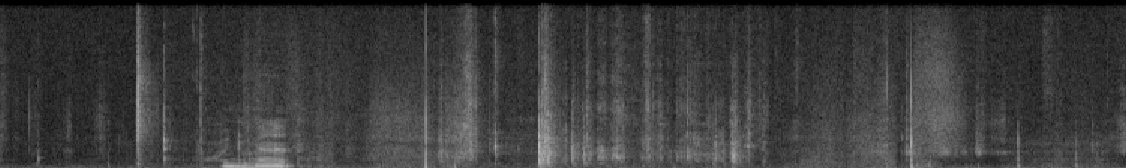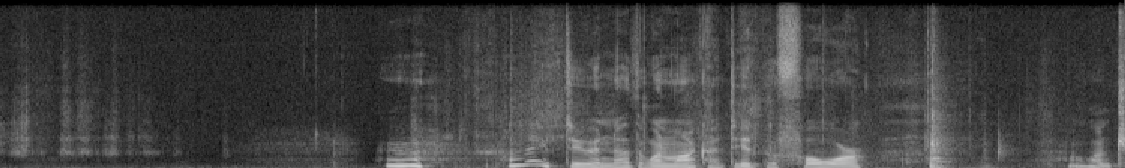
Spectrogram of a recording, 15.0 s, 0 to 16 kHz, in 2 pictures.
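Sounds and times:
paper rustling and scraping: 0:02.4 - 0:08.7, 0:10.6 - 0:13.7.

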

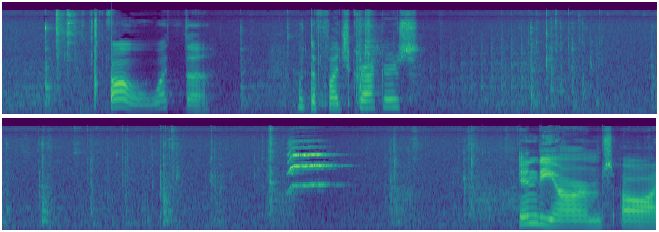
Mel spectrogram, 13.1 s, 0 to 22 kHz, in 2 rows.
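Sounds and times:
claw machine motors whirring: 0:02.3 - 0:12.5.

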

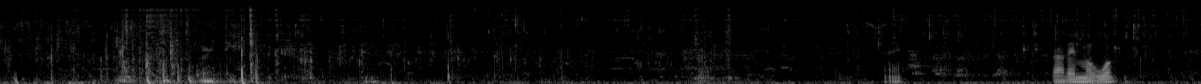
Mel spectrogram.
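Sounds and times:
water spraying and trickling: 0:00.0 - 0:01.5, 0:02.4 - 0:12.0.

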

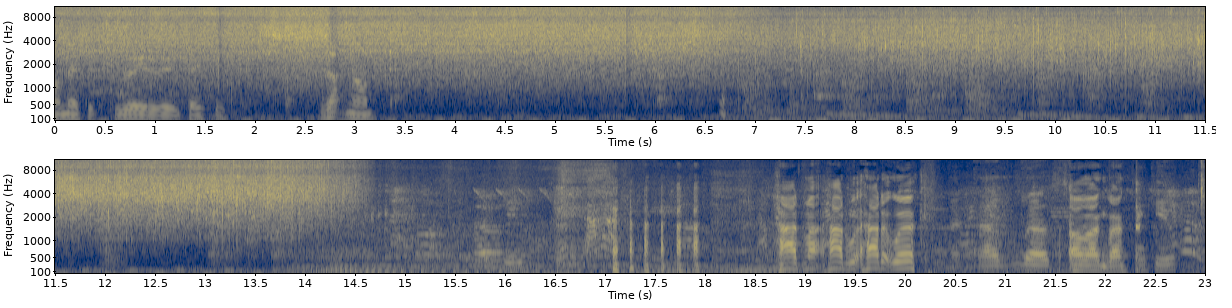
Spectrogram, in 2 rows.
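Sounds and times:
meat sizzling on a griddle: 0:00.0 - 0:14.6.

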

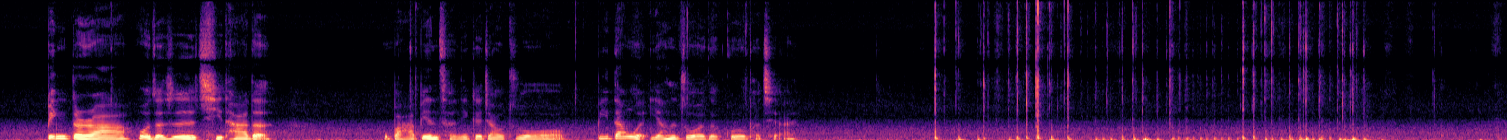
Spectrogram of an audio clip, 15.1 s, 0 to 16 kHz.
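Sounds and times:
typing on keyboard: 0:09.3 - 0:14.4.

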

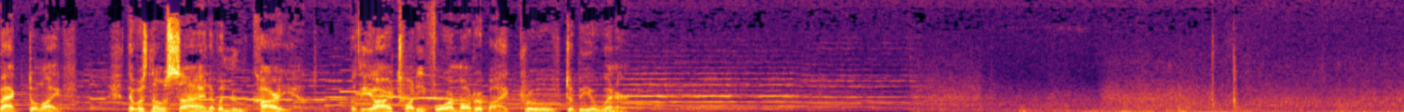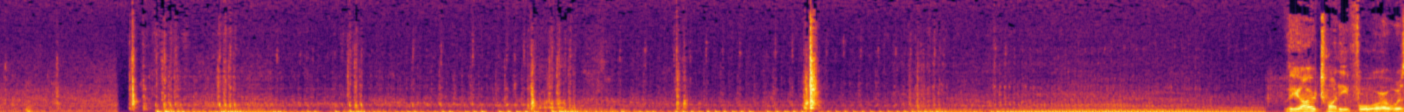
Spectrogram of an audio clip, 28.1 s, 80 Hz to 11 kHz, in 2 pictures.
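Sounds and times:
motorcycle engine starting and running: 0:10.0 - 0:28.0.

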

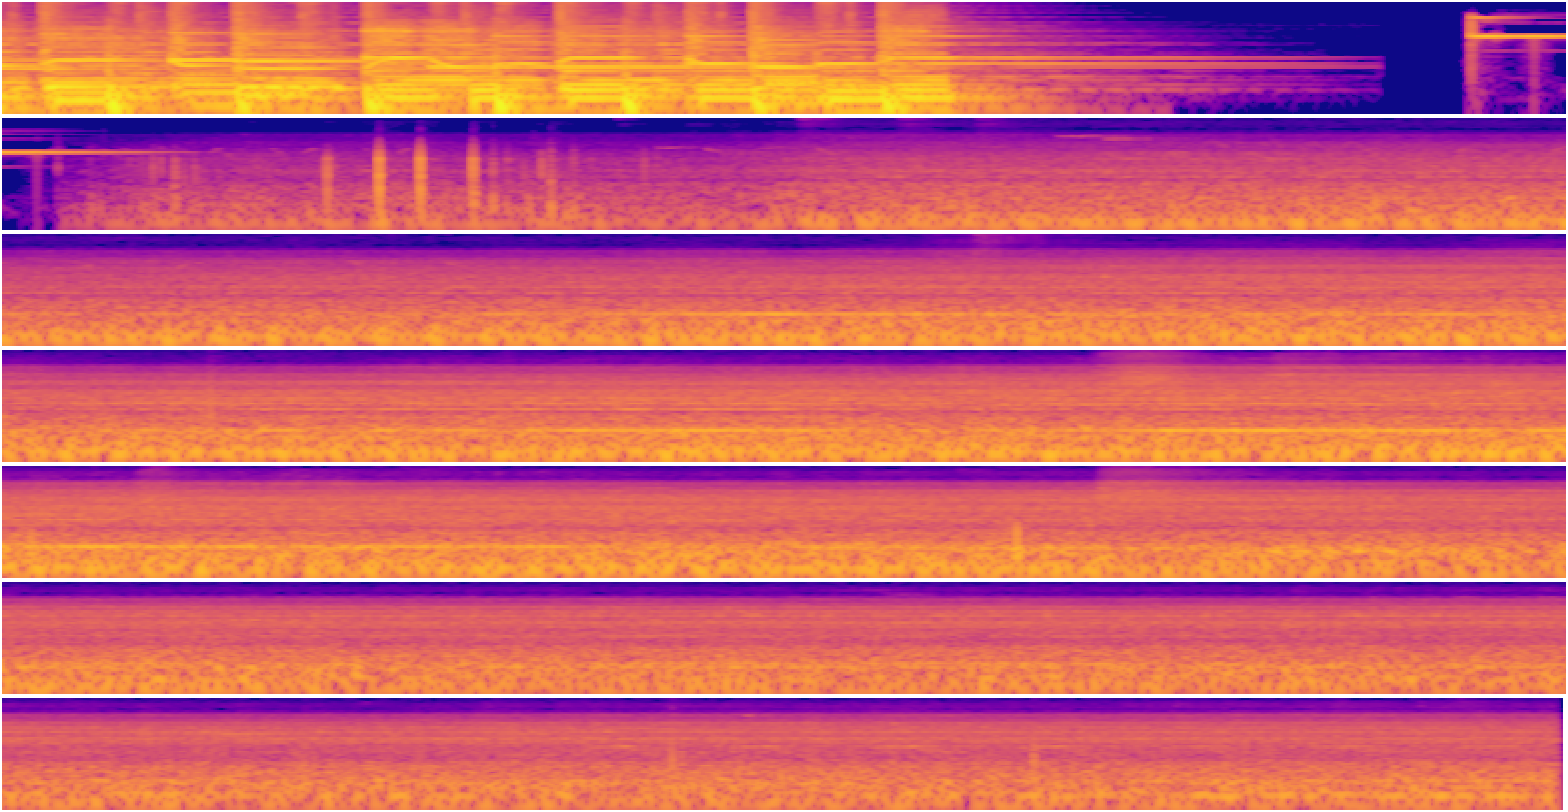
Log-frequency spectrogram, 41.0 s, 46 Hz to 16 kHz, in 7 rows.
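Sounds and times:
train wheels rumbling on rail: 0:06.9 - 0:41.0
train squeaks and clanks: 0:13.6 - 0:41.0.

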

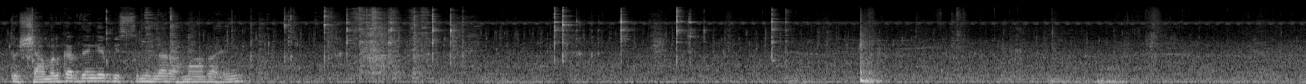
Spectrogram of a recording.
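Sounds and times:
gravy sizzling in a wok: 0:00.0 - 0:12.5.

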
